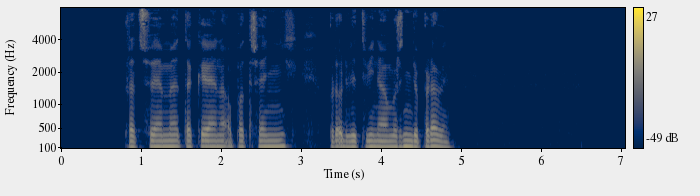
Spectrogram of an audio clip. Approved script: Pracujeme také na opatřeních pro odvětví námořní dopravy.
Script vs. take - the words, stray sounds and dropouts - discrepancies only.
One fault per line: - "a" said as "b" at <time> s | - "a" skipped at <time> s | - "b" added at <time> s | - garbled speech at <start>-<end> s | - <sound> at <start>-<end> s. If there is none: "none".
none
